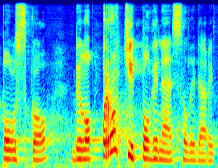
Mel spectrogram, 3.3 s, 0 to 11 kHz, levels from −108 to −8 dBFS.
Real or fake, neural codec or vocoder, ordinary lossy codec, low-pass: fake; codec, 24 kHz, 3 kbps, HILCodec; Opus, 64 kbps; 9.9 kHz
